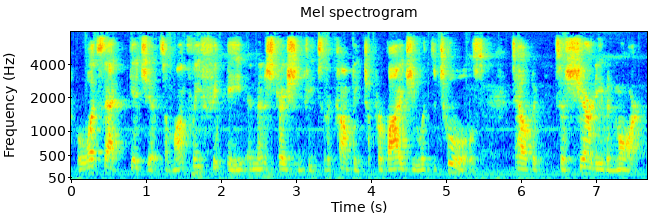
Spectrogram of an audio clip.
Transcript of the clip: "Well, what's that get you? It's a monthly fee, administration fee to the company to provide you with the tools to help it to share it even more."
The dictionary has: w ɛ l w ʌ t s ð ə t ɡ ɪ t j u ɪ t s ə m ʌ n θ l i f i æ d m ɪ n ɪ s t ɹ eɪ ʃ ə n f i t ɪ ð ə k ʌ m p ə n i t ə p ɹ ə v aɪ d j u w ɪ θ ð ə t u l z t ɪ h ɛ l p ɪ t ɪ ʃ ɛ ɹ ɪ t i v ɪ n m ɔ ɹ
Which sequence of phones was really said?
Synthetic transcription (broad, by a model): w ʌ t w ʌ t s ð ə t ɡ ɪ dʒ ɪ ɪ t s ə m ʌ n θ l i f i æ d m ɪ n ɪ s t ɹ eɪ ʃ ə n f i t ɪ ð ə k ʌ m p ə n i t ə p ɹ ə v aɪ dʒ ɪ w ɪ ð ə t u l z t ɪ h ɛ l p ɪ t ɪ ʃ ɛ ɹ ɪ t i v ɪ n m ɔ ɹ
